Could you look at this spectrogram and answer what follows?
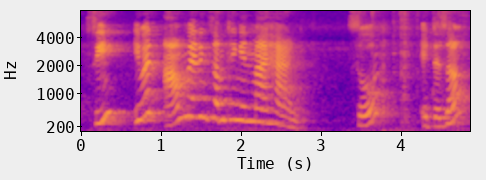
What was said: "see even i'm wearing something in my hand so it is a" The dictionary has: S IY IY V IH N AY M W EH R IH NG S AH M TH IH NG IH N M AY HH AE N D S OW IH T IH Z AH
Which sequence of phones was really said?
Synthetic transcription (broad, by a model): S IY IY V IH N AY M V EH R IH NG S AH M T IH NG IH N M AY HH AE N D S OW IH T IH Z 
